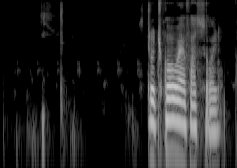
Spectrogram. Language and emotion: Russian, neutral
